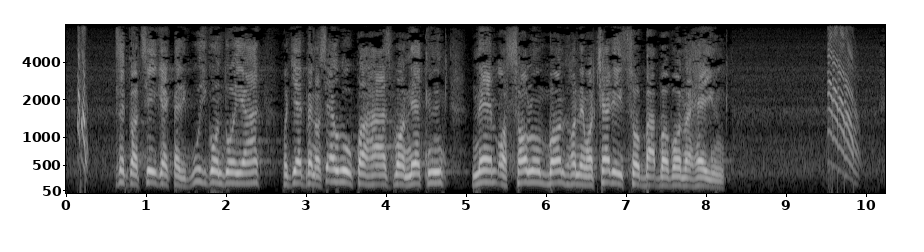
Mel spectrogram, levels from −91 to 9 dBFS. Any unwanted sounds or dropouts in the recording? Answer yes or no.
yes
